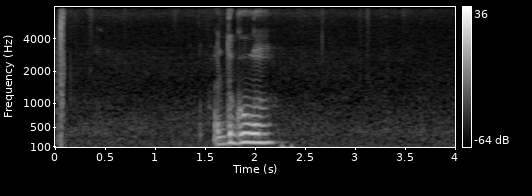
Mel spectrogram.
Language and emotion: Russian, neutral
